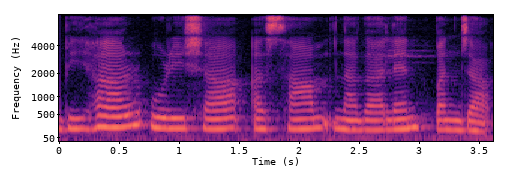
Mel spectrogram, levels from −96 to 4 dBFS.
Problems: background sounds at intervals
